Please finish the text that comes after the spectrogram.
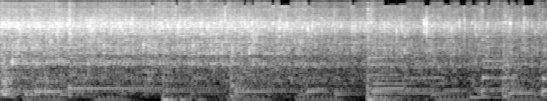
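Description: Onions and fenugreek-leaf dal cooking together in a pan give a busy, close sizzle with crackling and bubbling, broken by repeated stirring scrapes.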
